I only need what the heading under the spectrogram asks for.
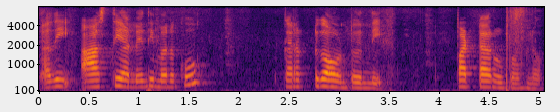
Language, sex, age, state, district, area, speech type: Telugu, female, 18-30, Telangana, Jagtial, rural, spontaneous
